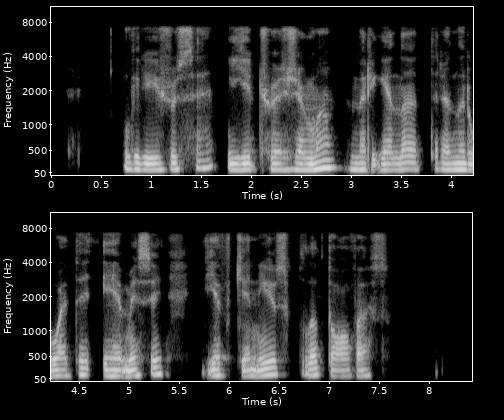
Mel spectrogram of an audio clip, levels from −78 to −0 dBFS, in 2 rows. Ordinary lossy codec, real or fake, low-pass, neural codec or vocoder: MP3, 64 kbps; fake; 7.2 kHz; codec, 16 kHz, 2 kbps, FunCodec, trained on LibriTTS, 25 frames a second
